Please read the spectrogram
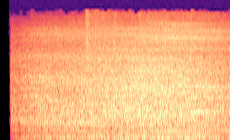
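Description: Steady rumbling background noise, like traffic, fading in over the first half second.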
